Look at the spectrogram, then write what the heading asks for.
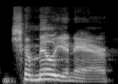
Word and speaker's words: Chamillionaire: I go with Chamillionaire. Chamillionaire. A millionaire. Oh my God. Chamillionaire. It's C-H-A. Can't even pronounce the name.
